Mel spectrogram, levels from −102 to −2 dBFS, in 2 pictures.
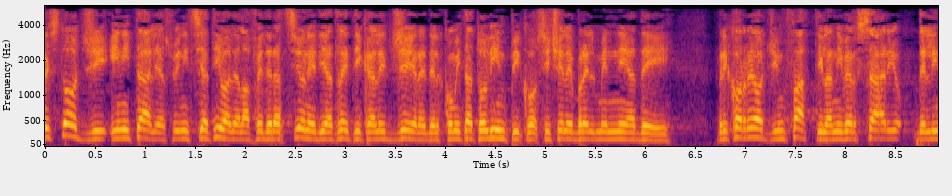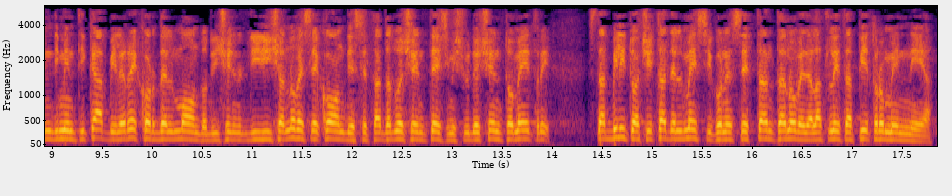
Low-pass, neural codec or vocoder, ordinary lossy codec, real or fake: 5.4 kHz; none; MP3, 32 kbps; real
